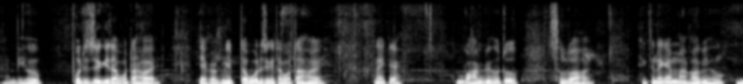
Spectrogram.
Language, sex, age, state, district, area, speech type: Assamese, male, 45-60, Assam, Morigaon, rural, spontaneous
